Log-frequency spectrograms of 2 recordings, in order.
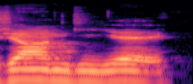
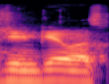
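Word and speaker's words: Jean-Gilles: pronunciation guide in here Max Jean gay uh which we I used to say Max Jean gilas back in the day but apparently that was incorrect uh do do do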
